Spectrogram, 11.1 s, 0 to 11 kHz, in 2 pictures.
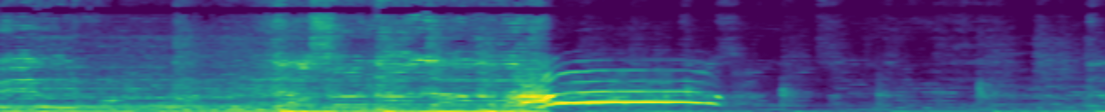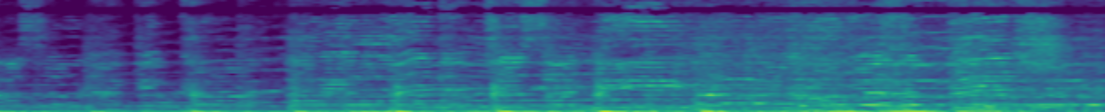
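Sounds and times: pop song with sung vocal: 0.0 - 11.0.

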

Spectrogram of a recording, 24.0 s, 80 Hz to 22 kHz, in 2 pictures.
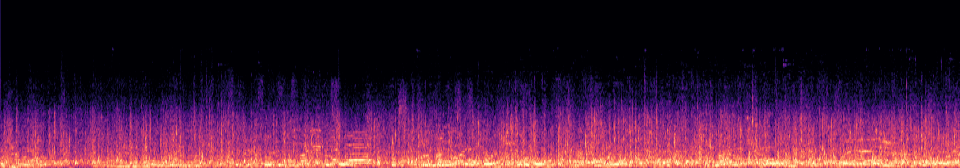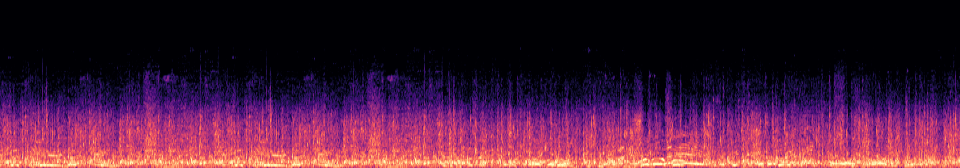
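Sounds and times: footsteps of people running: 0.0 - 24.0
horse hooves clattering on asphalt: 0.0 - 24.0
crowd shouting: 1.2 - 24.0.

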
